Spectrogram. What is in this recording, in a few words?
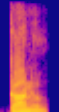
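"carnal", Indian English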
